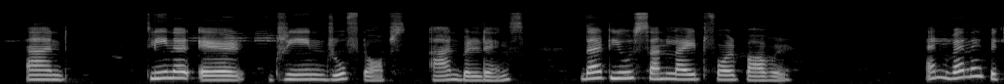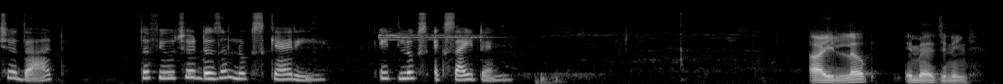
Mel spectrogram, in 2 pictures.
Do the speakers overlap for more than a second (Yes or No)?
No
